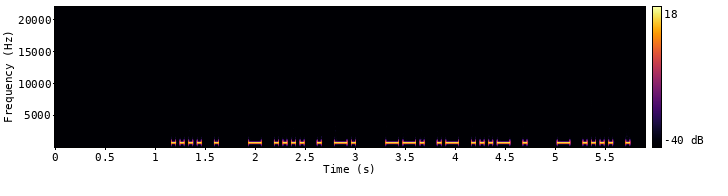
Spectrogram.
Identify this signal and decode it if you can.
Morse code, heard as a keyed tone, about 28 wpm, 700 Hz. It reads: HE THEN GAVE THE
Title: Sentences from Top 1000 Words - Review Part 6 - 28wpm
